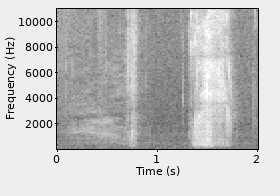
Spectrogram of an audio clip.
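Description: A clam being slurped from its shell: a faint click, then one short sucking slurp about a second and a half in.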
